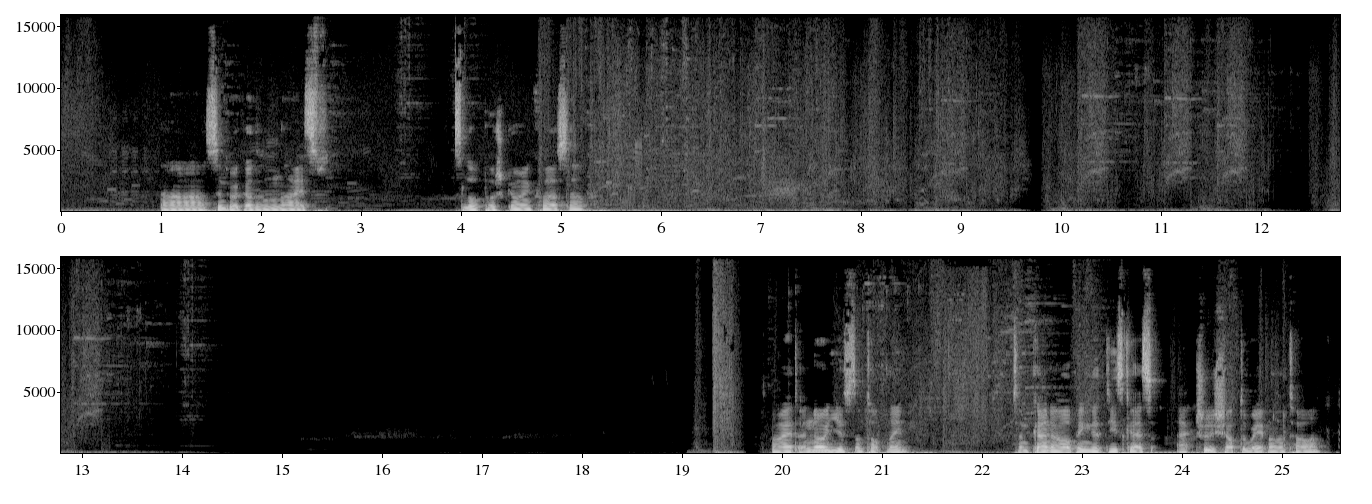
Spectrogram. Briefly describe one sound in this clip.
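A young man talks with animation through a microphone.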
